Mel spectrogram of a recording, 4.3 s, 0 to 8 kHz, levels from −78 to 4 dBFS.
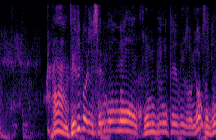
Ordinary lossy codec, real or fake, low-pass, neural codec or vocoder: none; fake; 7.2 kHz; codec, 24 kHz, 1.5 kbps, HILCodec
